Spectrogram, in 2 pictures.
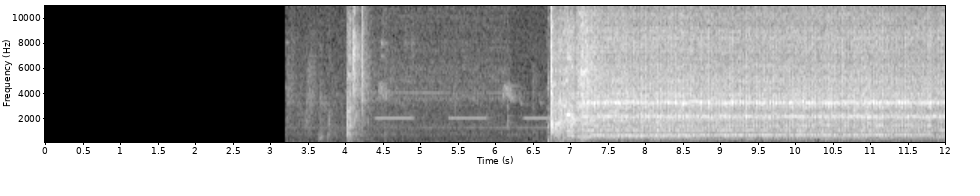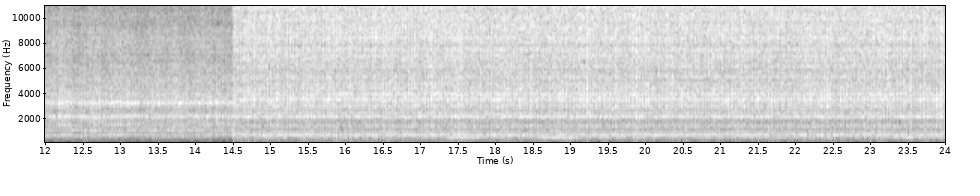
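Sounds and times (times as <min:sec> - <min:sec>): alternator grinding rattle and whine: 0:04.2 - 0:24.0
faint beeping chime: 0:04.4 - 0:06.7
car engine starting: 0:04.4 - 0:24.0.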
